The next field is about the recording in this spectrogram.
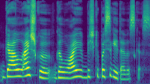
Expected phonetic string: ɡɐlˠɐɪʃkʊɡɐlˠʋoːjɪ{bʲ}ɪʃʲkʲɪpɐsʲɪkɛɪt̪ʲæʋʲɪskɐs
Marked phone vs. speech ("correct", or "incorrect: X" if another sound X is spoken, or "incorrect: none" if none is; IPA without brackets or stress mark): correct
